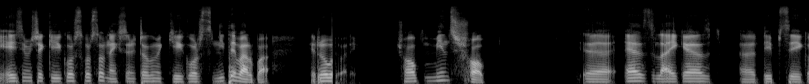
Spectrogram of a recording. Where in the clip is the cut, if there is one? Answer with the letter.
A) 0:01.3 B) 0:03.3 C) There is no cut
B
